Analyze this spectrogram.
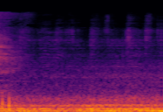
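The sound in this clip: A car drives along with a steady, low road rumble that stays even and fairly faint throughout, with no voices over it.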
